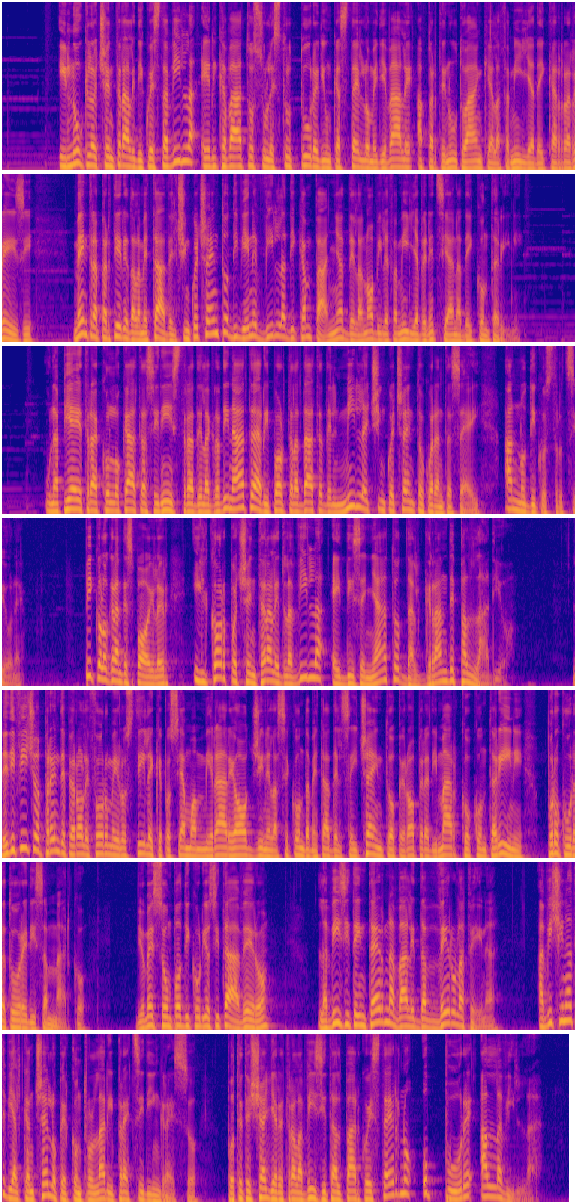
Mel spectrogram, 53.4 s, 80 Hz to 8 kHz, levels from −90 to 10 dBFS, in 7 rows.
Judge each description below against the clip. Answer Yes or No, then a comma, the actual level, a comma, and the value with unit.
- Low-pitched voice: Yes, low, 130 Hz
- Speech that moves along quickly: No, average, 140 wpm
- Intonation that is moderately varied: No, wide, 6.0 semitones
